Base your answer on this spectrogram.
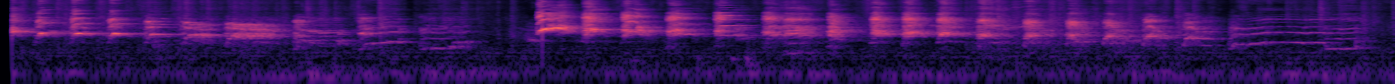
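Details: Japanese Spitz dog raising her puppies at a dog breeding farm; high, thin yelps and whimpers repeated about two or three times a second, some sliding downward, in two bursts separated by a short pause.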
